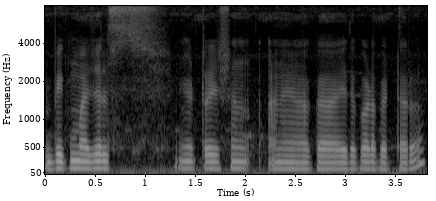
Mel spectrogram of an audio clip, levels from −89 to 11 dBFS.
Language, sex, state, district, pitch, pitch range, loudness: Telugu, male, Andhra Pradesh, Guntur, 120 Hz, 115-125 Hz, -38 LUFS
